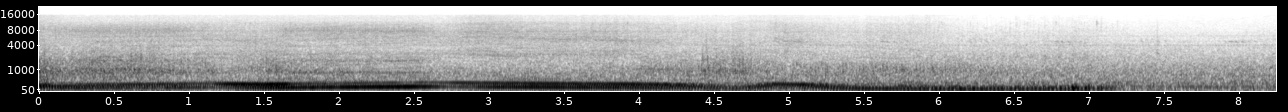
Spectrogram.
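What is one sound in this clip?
A small motorcycle engine revs up and down, then cuts out.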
